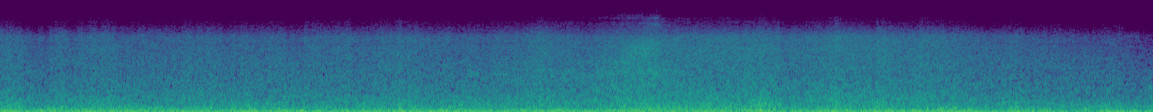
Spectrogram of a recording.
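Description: Wind buffeting a car-mounted action camera's microphone over the rumble of a car driving on the road, a steady low noise with a brief louder rush about six seconds in.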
